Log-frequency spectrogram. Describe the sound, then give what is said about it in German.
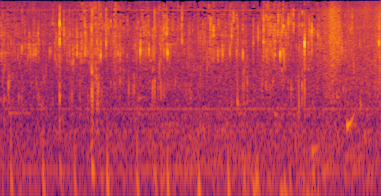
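Liquid milk chocolate pours steadily through an opening in the underside of a joined, upturned mold: a continuous wet trickle with small irregular splashes and gurgles running through the whole short moment, with no voices. “Wir drehen die fest verbundene Gussform einmal um und gießen unten die flüssige Schokolade rein.”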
